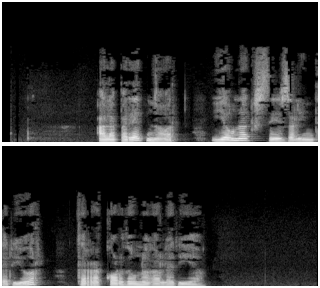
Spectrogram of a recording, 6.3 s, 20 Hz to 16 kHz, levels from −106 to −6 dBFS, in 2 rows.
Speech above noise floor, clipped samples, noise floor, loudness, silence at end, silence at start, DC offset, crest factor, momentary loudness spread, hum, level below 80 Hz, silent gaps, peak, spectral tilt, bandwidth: 54 dB; under 0.1%; -74 dBFS; -21 LUFS; 1.15 s; 0.95 s; under 0.1%; 20 dB; 9 LU; none; -70 dBFS; none; -2 dBFS; -6.5 dB/octave; 10.5 kHz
